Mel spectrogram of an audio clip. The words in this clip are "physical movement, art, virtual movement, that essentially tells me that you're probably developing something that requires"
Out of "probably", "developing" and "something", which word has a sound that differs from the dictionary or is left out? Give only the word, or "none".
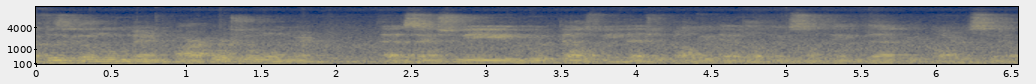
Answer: none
